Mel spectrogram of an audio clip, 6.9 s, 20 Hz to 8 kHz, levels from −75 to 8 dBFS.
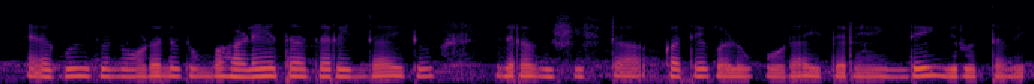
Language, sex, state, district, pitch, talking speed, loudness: Kannada, female, Karnataka, Gulbarga, 180 Hz, 120 wpm, -34 LUFS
